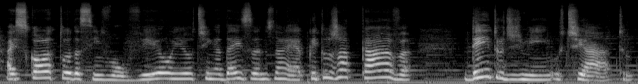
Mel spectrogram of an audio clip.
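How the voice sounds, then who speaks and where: Mellow-voiced Brazilian actress telling her story. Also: a little high, normal speed, soft background music. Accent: Brazilian Portuguese, São Paulo state. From Jundiaí, Brazil. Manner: chatty, storytelling. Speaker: guest, writer and actress. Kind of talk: casual interview.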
